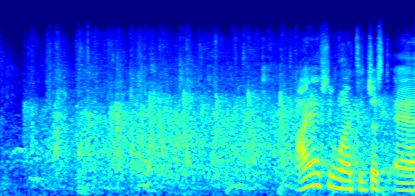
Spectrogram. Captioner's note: applause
